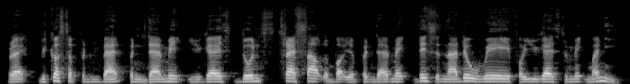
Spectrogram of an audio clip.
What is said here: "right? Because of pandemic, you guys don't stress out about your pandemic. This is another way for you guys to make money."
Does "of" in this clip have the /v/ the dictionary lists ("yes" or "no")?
no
